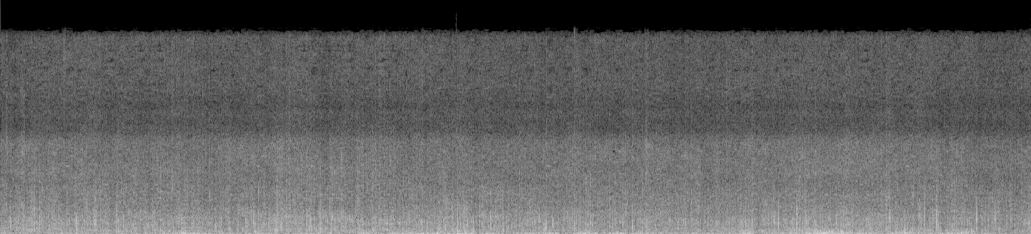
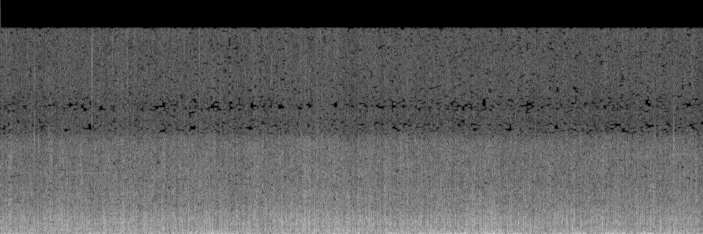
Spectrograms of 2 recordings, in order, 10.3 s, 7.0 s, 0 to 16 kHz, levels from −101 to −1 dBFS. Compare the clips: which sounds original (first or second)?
second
